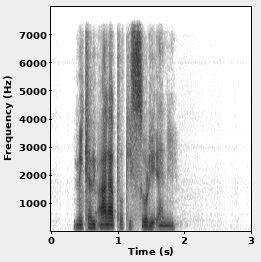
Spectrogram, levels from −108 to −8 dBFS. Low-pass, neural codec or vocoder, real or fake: 7.2 kHz; codec, 24 kHz, 1.5 kbps, HILCodec; fake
